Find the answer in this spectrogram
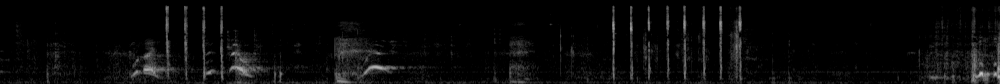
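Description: A young dog whining in short cries that rise and fall in pitch, followed a few seconds later by a quick run of about eight sharp clicks.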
